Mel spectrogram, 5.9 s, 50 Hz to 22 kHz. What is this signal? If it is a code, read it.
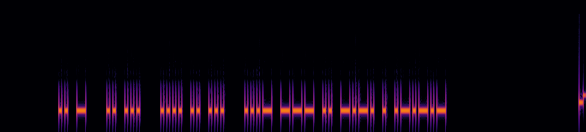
Morse code, heard as a keyed tone, about 40 wpm, 700 Hz. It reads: IT IS HIS VOICE.
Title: Sentences from Top 500 Words 40wpm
